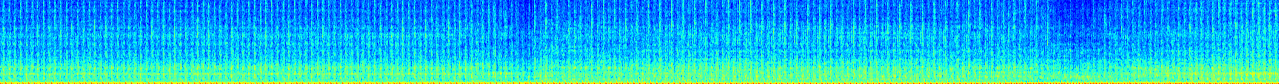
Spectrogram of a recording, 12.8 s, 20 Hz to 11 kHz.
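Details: Used 2019 BMW R1250 GS with about 3,000 miles, after a dealer check of a tick from the left cylinder head: even boxer idle with a faint, light metallic ticking over the thump, judged normal valvetrain noise.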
